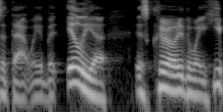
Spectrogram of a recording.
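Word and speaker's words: Ilja: not so much wrong but not exactly correct Isa is not wrong because some people do pronounce it that way but Ilia is clearly the way he pronounces it and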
